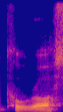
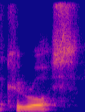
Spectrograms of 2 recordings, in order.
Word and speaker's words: Culross: pictures were made in col ross or kuros i think is how it's pronounced which is quite tidal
